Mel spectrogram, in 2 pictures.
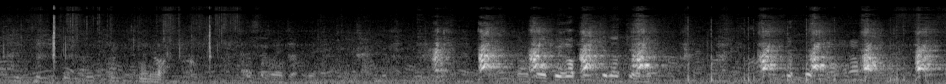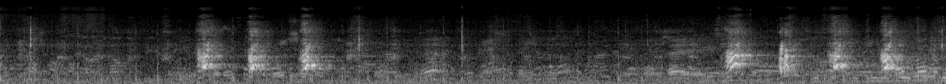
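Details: Female Belgian Malinois from KNPV bloodlines, described as very powerful, at an NVBK contest in category 3. Sharp barks come in quick clusters separated by short pauses, with voices and faint music behind.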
